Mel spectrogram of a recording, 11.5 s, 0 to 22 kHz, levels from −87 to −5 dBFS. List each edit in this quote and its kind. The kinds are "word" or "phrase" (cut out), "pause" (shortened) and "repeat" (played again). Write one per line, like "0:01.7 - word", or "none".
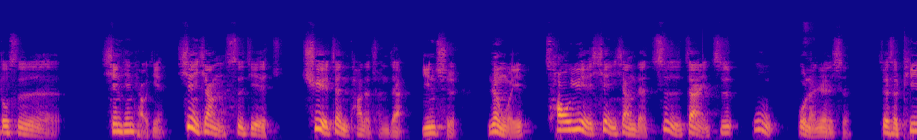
0:02.2 - pause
